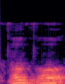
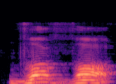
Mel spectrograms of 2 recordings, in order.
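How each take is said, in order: First: "vovô" with a closed, rounded final o. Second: "Vovó" with an open final o. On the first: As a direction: close the stressed vowel of "vovô". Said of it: "som fechado". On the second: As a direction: open the stressed vowel of "Vovó". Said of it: "som aberto". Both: Shown as a demonstration.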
